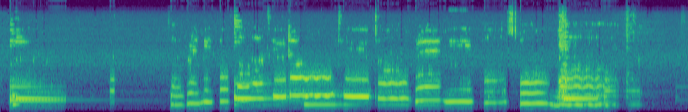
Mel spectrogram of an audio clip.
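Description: A short melody being tried out on a ukulele as a channel jingle. One note rings and fades, then after a pause comes a run of short notes stepping up and down in pitch.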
